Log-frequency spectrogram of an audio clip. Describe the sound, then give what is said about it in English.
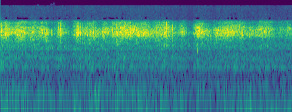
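An apple peeler-corer cranked by hand, its spiral shaft blade coring and slicing the apple while a peeler arm presses against it. A steady scratching and scraping with small rhythmic pulses as the blade shaves the fruit, continuous throughout with no voices. “I'm just simply turning this handle.”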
